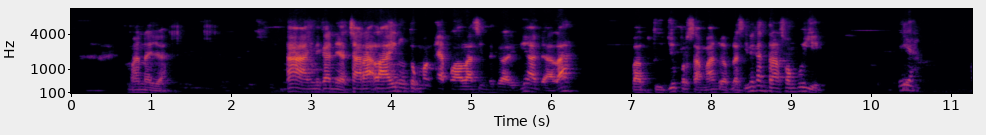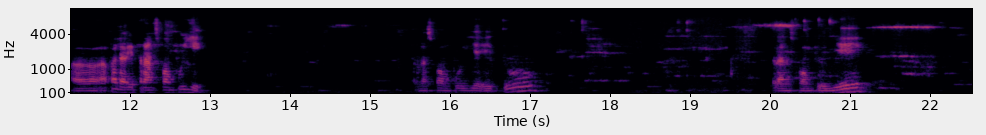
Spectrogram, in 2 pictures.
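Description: A man speaks calmly over an online call, explaining at length.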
